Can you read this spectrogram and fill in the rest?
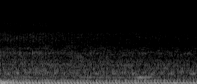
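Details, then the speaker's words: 2003 Foden Alpha truck with Cummins diesel, started after an engine wash: steady low idle with even regular beat, no knocks or misses; starts with no problem, normal diesel idle. "Right, I'm going to start her up and make sure she still starts. And you can hear her in all of her glory and see her. Oh, she starts all right."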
